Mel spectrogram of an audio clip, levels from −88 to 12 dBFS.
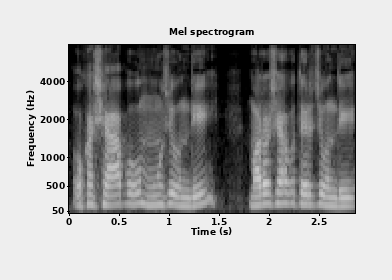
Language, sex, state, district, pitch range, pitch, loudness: Telugu, male, Telangana, Komaram Bheem, 150-180 Hz, 170 Hz, -18 LUFS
